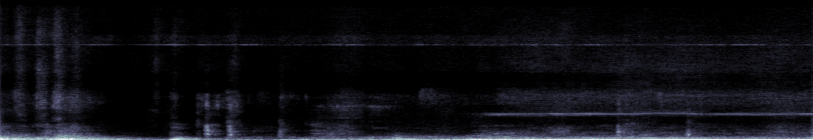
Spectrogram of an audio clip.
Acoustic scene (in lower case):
elevator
